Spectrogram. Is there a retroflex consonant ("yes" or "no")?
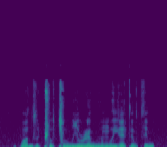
yes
